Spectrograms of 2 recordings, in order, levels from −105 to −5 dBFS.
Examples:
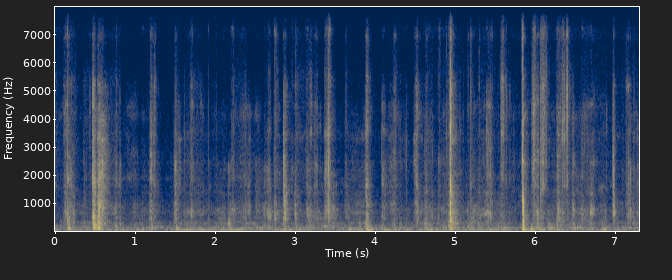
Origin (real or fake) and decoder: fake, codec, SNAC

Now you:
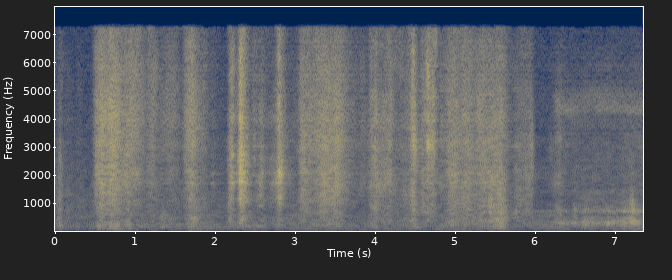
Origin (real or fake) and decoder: fake, vocoder, WaveNeXt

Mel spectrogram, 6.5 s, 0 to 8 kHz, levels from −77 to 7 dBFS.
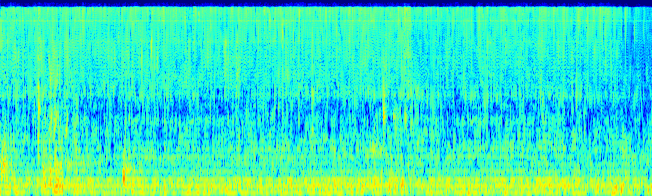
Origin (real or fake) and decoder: fake, vocoder, BigVGAN v2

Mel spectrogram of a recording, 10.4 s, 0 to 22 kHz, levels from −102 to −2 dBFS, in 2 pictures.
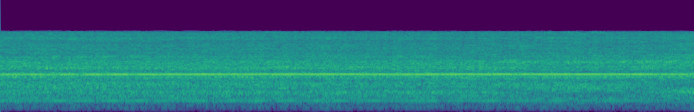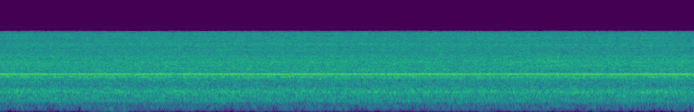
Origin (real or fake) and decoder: real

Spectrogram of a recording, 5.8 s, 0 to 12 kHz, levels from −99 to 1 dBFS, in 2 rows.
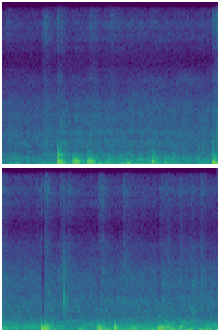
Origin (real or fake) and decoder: fake, autoencoder, DAC-VAE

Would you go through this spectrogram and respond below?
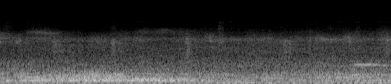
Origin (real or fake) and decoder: fake, codec, DAC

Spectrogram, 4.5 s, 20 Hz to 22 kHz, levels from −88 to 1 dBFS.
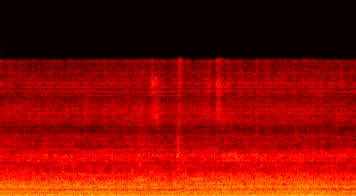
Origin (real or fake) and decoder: fake, autoencoder, DAC-VAE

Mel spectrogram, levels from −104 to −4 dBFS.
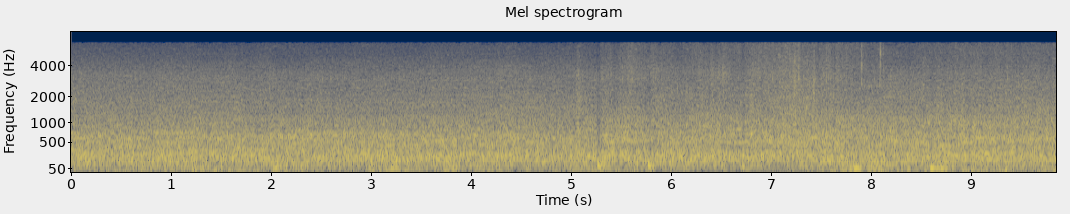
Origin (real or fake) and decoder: fake, codec, SNAC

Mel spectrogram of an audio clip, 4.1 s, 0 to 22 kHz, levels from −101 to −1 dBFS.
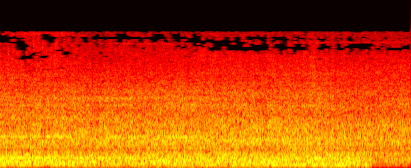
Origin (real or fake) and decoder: real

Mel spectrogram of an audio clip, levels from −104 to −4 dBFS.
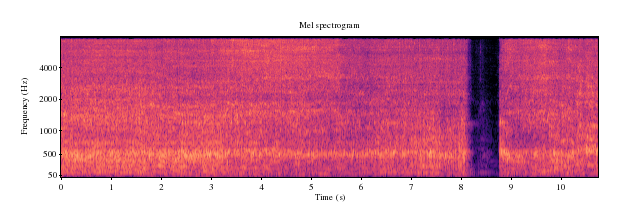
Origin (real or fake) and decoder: fake, vocoder, HiFi-GAN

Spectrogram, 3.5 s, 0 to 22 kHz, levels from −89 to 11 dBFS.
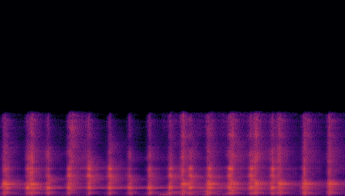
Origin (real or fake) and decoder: fake, vocoder, Vocos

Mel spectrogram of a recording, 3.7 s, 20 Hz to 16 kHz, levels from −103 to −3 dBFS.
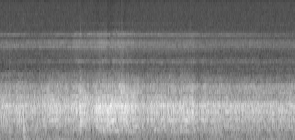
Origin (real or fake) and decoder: fake, vocoder, Vocos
